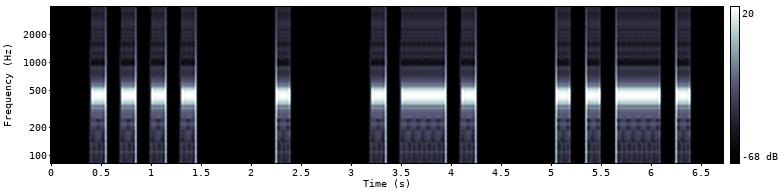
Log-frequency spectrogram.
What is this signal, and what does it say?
Morse code, heard as a keyed tone, about 8 wpm, 440 Hz. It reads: H E R F
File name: morse / headlines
